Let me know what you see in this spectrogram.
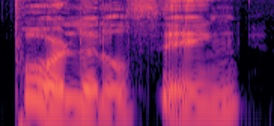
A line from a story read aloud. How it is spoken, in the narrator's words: said Alice in a coaxing tone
